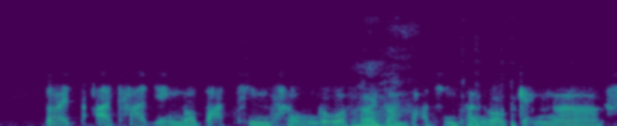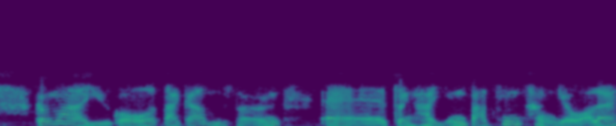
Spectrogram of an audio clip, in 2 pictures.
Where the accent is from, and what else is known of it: Hong Kong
